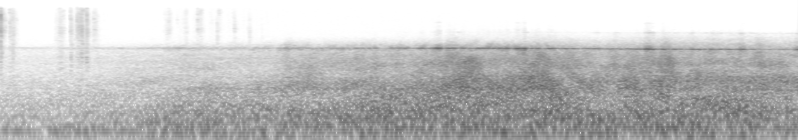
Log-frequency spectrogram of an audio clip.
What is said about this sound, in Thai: Do you hear that? Do you hear that sound? What's that noise? Oh, it's a plane. I think it's a plane. It's the airplane.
